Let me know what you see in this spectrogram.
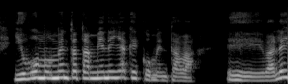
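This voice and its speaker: Against a quiet background, a woman with an ordinary speaking voice talks with lively intonation. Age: 40s. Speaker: podcast host. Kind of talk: casual interview chat.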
